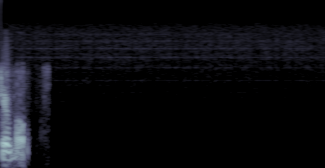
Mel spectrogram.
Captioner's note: silence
